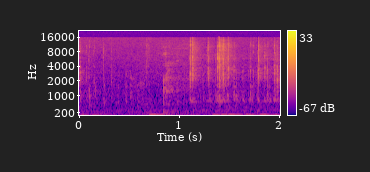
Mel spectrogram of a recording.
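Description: Faint computer keyboard typing: a scatter of quick, irregular key clicks over a low electrical hum.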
